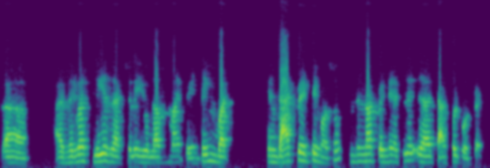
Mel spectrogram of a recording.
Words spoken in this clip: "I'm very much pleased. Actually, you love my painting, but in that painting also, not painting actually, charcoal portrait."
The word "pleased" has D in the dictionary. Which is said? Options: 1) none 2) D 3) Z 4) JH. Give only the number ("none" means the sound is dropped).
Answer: 1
